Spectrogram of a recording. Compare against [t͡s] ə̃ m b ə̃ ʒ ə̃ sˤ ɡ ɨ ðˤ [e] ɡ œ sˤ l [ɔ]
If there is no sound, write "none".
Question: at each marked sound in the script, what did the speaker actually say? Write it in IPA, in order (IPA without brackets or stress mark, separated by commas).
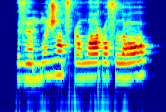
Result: z, ɛ, ɔ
